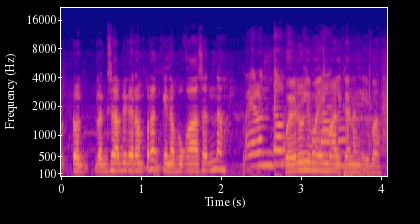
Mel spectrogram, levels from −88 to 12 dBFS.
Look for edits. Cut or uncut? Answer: cut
